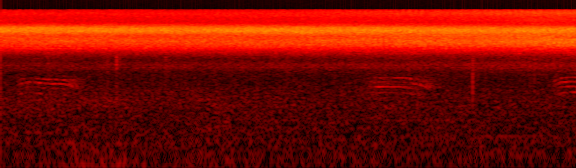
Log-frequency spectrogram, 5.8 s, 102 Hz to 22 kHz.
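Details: Summer cicadas droning high and steady over a Nisshin residential hillside near Nagoya, Japan, 1 PM, 28 July 2021, while a crow caws three times in short hoarse bursts, with low traffic rumble underneath.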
